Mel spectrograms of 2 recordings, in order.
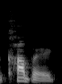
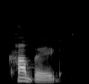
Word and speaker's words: cupboard: I open the door of the cupboard，很多学生会把这个单词读成这个 cupboard，首先那个 p 是不发音的，用之前讲过爆破音，后面如果出一个辅音，你看这个 p 后面接一个辅音 b b，这个前面这个 p 就不发音了，所以它不会读成 cupboard，它读的是 cupboard，而且那个 b o a r d 直接略读成 r cupboard，不是 cupboard，我们会读成 cupboard。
